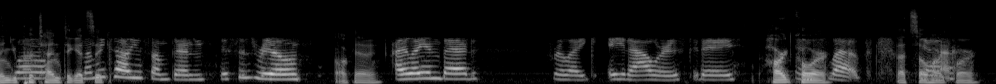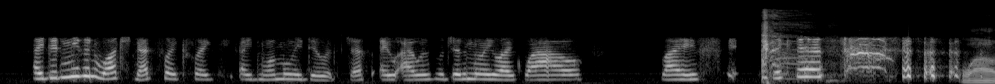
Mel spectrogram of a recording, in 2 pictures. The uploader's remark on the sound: called in sick live from her bedroom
